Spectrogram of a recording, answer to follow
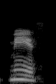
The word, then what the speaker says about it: Ms: Now, the next title, look, MS. It's the same pronunciation. We say miss.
